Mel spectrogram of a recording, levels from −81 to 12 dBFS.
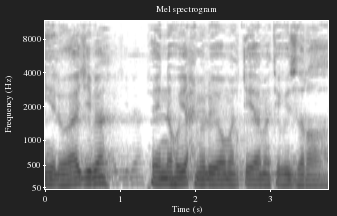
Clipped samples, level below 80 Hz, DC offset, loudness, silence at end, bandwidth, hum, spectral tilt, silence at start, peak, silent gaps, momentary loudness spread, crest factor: under 0.1%; -54 dBFS; under 0.1%; -19 LUFS; 0 s; 11.5 kHz; none; -7 dB/octave; 0 s; -6 dBFS; none; 8 LU; 12 dB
